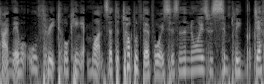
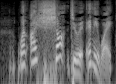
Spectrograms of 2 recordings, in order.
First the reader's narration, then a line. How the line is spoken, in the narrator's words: cried Toad, getting excited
